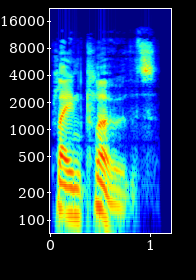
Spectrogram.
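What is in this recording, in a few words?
"plain clothes", British English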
